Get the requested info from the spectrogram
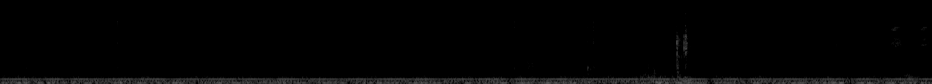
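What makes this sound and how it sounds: Fingertips press and tap the keys of a full-size black plastic Logitech keyboard with a hollow housing, resting on a desk tray, while typing. Sparse, quiet, bright key clicks come through over a steady low hum, with a brief cluster of clicks near the end.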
